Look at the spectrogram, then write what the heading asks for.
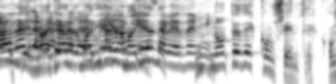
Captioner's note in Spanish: Hablan al unísono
